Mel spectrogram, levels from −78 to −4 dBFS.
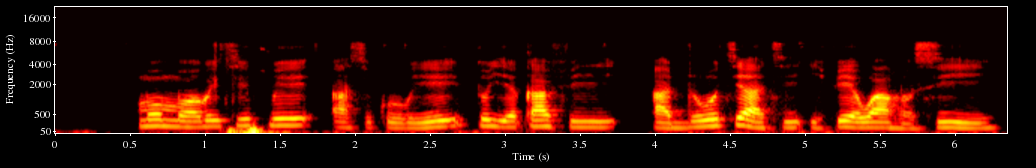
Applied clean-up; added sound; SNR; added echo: neural mask model Resemble Enhance denoiser.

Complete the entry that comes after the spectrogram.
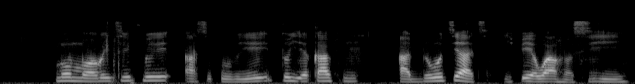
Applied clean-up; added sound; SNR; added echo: neural diffusion model UNIVERSE++.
